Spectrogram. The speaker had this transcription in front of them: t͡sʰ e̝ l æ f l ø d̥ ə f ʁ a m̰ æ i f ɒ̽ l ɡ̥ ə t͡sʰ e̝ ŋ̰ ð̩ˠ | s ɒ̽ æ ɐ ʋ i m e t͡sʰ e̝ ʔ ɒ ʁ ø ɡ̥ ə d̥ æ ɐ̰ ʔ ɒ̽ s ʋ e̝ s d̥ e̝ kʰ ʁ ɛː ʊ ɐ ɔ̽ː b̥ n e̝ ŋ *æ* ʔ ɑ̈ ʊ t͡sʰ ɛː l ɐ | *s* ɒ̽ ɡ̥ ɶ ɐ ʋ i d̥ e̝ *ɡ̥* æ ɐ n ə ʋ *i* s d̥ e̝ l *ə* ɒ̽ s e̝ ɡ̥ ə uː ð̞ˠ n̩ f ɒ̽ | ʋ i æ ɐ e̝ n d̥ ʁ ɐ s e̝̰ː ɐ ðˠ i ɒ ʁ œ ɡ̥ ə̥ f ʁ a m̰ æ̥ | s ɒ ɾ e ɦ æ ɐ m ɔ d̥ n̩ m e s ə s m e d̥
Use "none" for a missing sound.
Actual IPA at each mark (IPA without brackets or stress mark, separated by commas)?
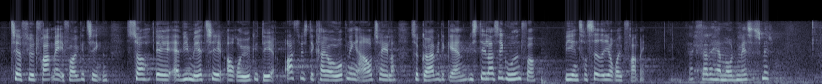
æ, s, ɡ̥, i, ɐ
